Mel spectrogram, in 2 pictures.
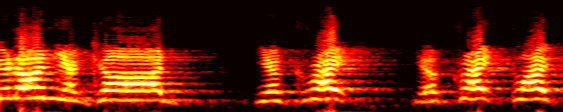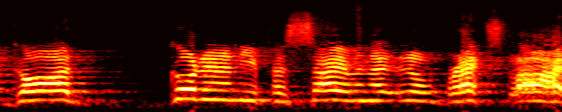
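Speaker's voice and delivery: high, loud yell. Telling a story about a man who heard the praying, retelling his yell. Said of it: "he yells out".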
